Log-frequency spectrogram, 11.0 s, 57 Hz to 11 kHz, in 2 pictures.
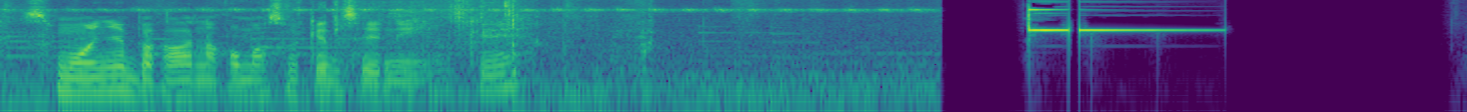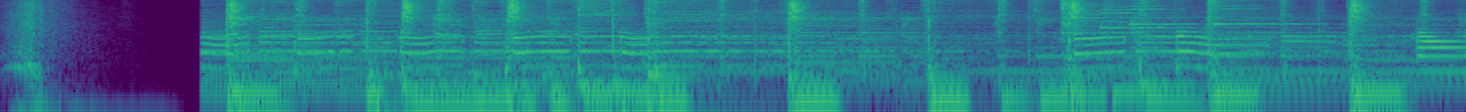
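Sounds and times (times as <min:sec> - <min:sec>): bright bell-like ding: 0:03.9 - 0:04.6.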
